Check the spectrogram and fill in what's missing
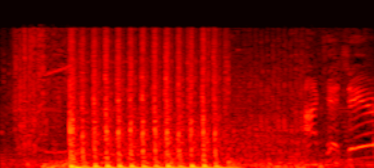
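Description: Rapid automatic gunfire in the Suicide Squad: Kill the Justice League game: a close, loud burst of evenly spaced shots lasting about two seconds, followed by whooshing game effects and electronic chirps.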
